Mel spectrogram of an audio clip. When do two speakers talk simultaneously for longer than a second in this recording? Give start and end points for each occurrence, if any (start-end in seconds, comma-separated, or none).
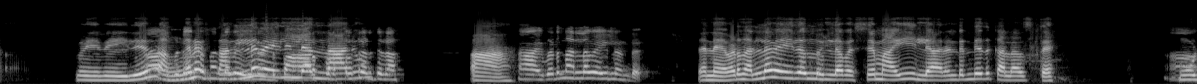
1.5-3.6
